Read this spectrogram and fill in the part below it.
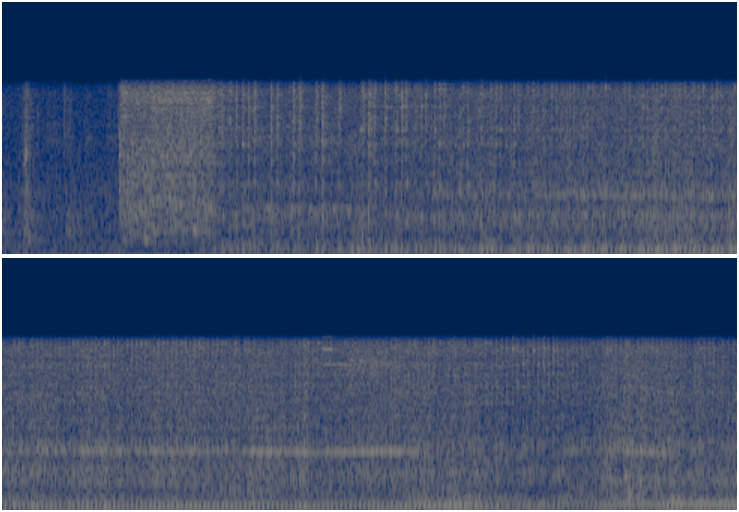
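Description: A tractor engine idles with a steady, throbbing rumble.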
